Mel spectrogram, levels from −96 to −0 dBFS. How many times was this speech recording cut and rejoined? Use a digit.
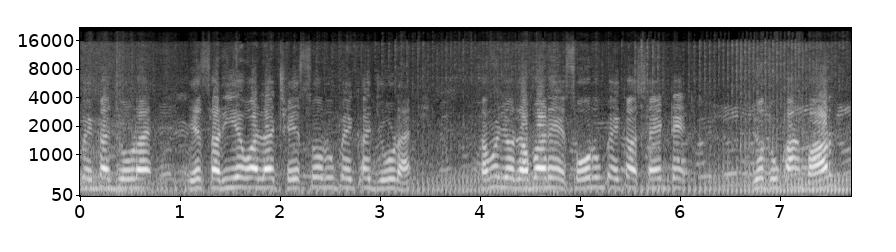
0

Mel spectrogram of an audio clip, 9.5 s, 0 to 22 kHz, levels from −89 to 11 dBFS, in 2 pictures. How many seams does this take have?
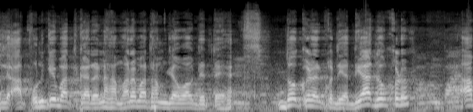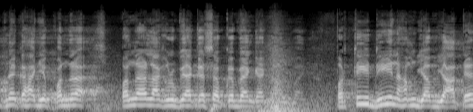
1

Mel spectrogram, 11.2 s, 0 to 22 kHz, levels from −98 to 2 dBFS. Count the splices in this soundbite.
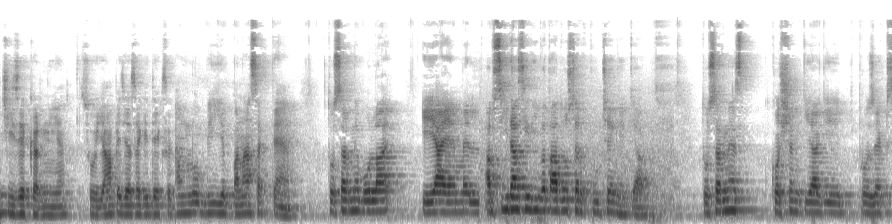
3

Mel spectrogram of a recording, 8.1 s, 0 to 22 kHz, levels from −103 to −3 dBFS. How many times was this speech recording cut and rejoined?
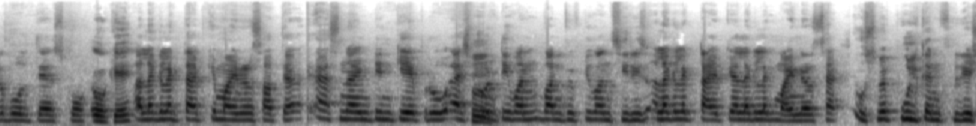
2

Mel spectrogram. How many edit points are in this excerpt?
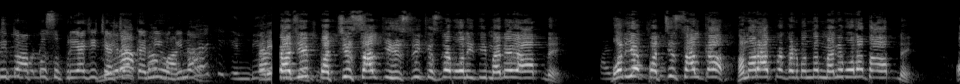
1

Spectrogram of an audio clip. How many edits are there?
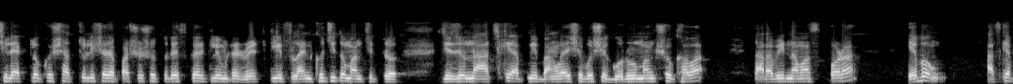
0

